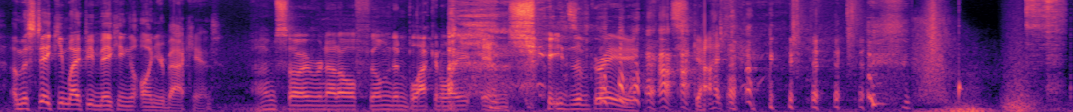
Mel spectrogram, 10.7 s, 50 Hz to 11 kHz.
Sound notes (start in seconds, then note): 4.5 laughing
